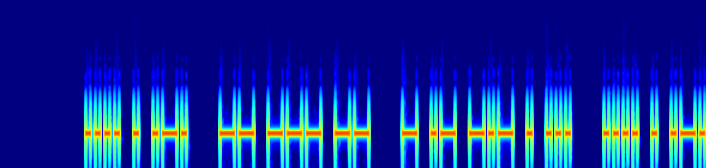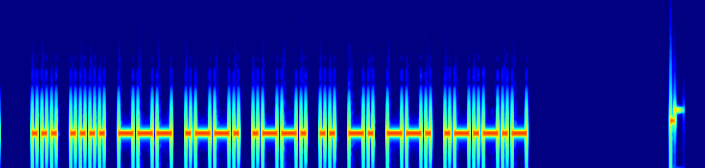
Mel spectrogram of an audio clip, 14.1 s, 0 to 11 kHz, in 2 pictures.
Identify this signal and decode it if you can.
Morse code, heard as a keyed tone, about 25 wpm, 700 Hz. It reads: HER MOM TAKES HER SHOPPING.
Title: Additional Easy Phrases 25wpm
